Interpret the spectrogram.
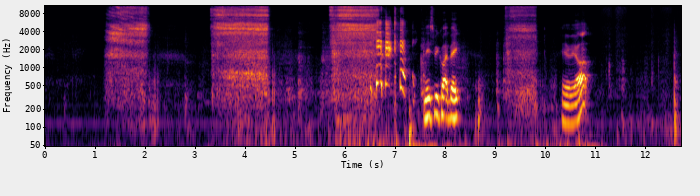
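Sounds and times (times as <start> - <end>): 
person inhaling: 0.0 - 6.8, 8.4 - 10.3
person blowing up a rubber balloon by mouth: 1.2 - 2.4, 3.2 - 4.8, 5.5 - 7.0, 9.1 - 10.2
speech: 7.6 - 8.4, 10.3 - 11.0.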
